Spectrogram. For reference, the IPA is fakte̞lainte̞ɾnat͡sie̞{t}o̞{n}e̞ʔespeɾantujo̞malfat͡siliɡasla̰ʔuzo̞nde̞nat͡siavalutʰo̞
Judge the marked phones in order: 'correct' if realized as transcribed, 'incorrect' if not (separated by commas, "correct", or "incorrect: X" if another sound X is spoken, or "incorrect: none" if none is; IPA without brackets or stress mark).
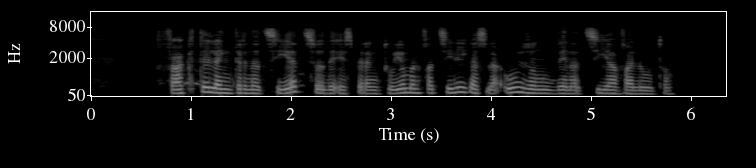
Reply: incorrect: t͡s, incorrect: d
